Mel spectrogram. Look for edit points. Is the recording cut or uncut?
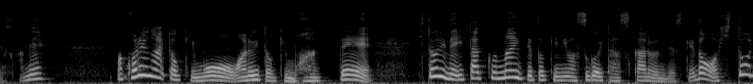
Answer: cut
